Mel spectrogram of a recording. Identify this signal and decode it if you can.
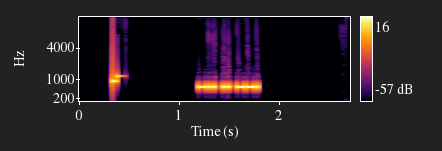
Morse code, heard as a keyed tone, about 53 wpm, 700 Hz. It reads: DIG
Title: Sentences from Top 1600 Words - New Word Drill Alt - 50wpm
